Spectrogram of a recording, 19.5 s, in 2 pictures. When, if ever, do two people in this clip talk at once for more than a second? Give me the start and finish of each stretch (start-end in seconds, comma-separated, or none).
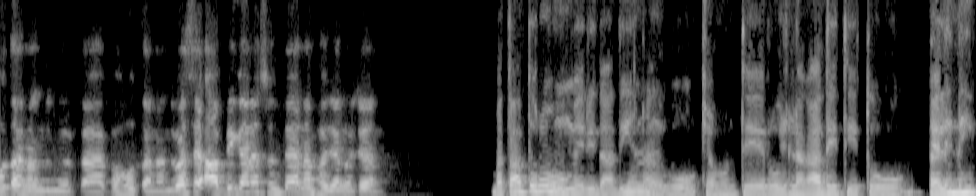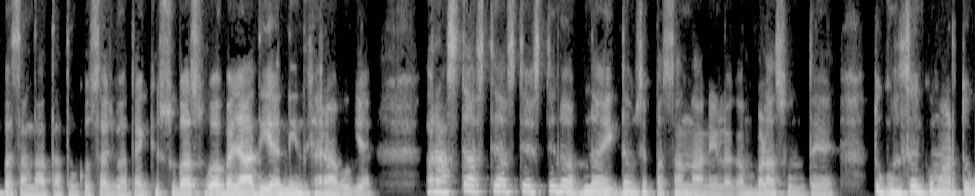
none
